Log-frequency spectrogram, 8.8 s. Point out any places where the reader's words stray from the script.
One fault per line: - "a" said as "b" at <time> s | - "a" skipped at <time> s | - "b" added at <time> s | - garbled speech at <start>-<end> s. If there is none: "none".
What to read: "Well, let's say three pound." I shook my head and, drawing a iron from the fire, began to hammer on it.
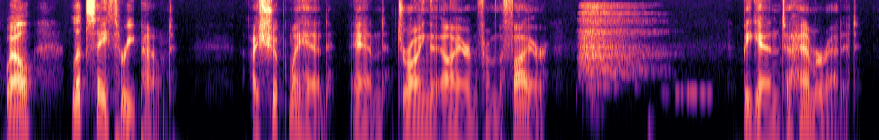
- "a" said as "the" at 4.3 s
- "on" said as "at" at 8.3 s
